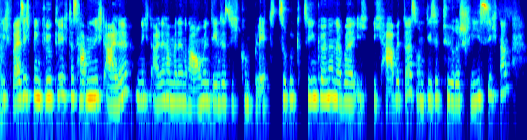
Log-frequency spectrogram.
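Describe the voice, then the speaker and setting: A woman talks at a fairly quick pace with a fairly high pitch. Her voice is somewhat breathy, and its pitch varies in an ordinary way. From Austria, Vienna. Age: 40s. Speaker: remote work consultant. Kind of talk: interview.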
